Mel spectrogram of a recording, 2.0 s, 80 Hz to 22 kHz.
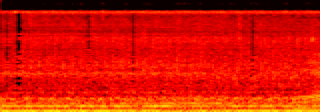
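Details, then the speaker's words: VW Caravelle T3/T25 Vanagon with Subaru H6 3.0 swap, owner chasing erratic idle and poor hot start (idle control valve cleaned, coolant warning on): engine splutters but catches itself, settling to a gentle, even idle near 800 rpm. "See, the revs are trying to get to a magic like 800 revs. Sounds like quite a nice gentle idle, not too crazy."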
